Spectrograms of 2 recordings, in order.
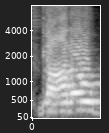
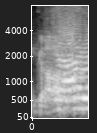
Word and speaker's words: Garo: It's Garo, but I know who you're talking about when you say Garo, so it's fine.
